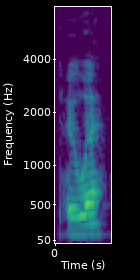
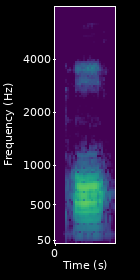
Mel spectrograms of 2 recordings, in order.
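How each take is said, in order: First: It is said in a northeast English accent. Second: It is said in a standard English accent. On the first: "from the northeast you would say you're poor" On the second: "instead of poor"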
